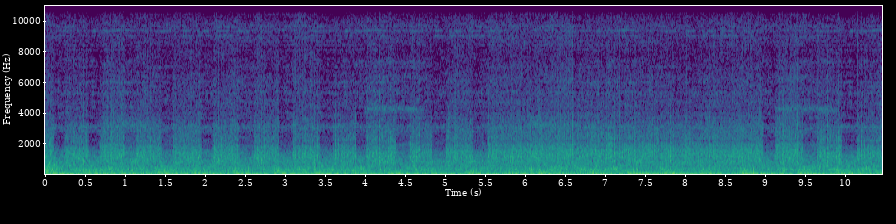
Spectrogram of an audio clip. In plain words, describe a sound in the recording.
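Air bubbles gurgle and bubble underwater.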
